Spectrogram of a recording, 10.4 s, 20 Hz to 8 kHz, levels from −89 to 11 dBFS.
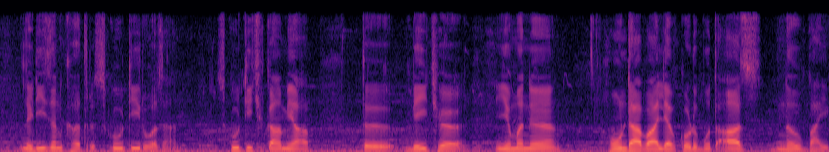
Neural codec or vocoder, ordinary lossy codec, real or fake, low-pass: none; MP3, 64 kbps; real; 7.2 kHz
